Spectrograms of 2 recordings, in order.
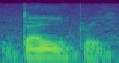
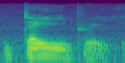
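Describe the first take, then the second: No difference in how they are said.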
